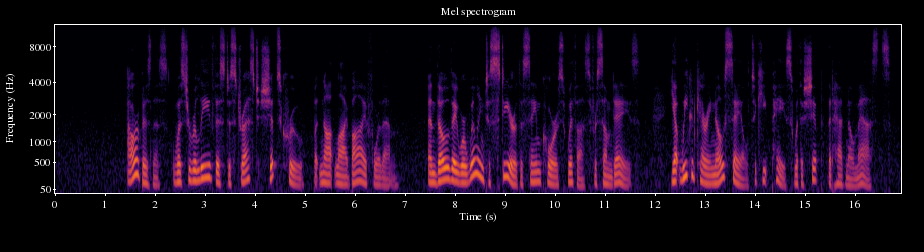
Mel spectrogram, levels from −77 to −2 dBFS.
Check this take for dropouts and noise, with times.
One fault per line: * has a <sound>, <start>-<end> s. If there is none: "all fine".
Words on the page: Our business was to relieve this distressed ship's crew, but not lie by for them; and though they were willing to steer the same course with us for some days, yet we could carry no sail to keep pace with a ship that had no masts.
all fine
